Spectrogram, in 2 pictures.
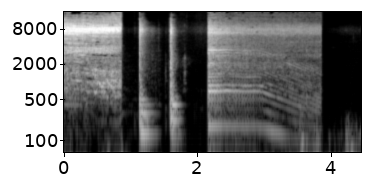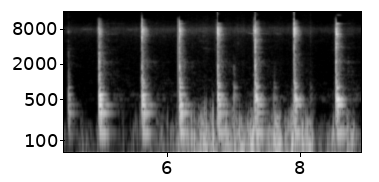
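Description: Handheld circular saw cutting into a timber beam, stopping abruptly just under a second in; two knocks; then the saw is briefly run again and winds down with a falling pitch. After that, a mallet strikes a steel chisel into the beam eight times at an even pace, a little under two blows a second, each blow with a sharp metallic ring.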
